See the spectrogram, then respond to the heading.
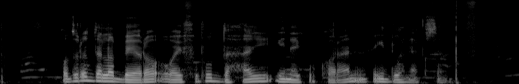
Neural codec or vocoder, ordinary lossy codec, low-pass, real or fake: codec, 44.1 kHz, 7.8 kbps, Pupu-Codec; none; none; fake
